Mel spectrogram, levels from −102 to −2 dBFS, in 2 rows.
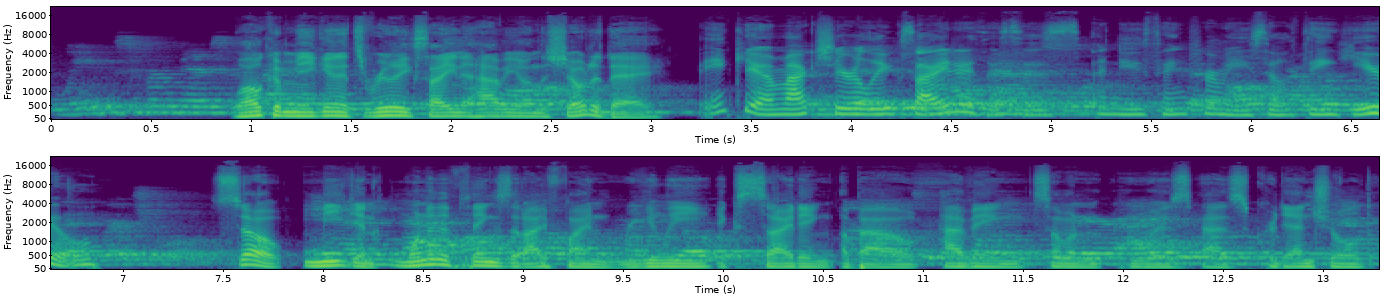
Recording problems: voice in the background; loud; throughout; 7 dB below the speech

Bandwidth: 18.5 kHz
